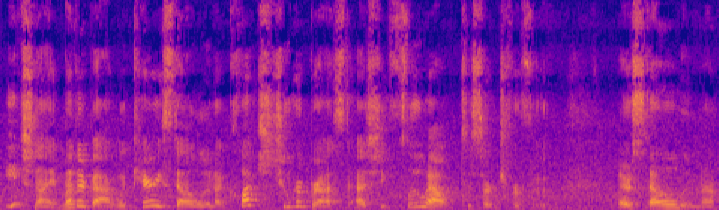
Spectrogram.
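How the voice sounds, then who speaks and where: A woman's voice: medium pitch, moderate pace, noisy background. Teacher lady reading a picture book to kids, bouncy sing-song voice, little asides. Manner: expressive, with chatty asides to young listeners. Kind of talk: reading a children's story aloud.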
